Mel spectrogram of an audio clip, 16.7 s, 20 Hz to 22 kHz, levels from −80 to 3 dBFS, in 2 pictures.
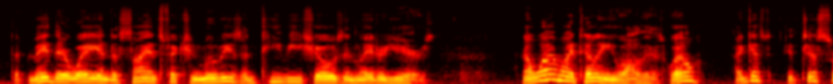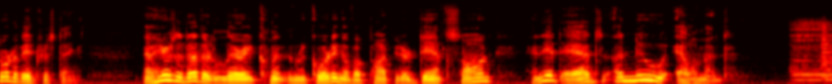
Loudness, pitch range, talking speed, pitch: -24 LUFS, 115-175 Hz, 170 wpm, 140 Hz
